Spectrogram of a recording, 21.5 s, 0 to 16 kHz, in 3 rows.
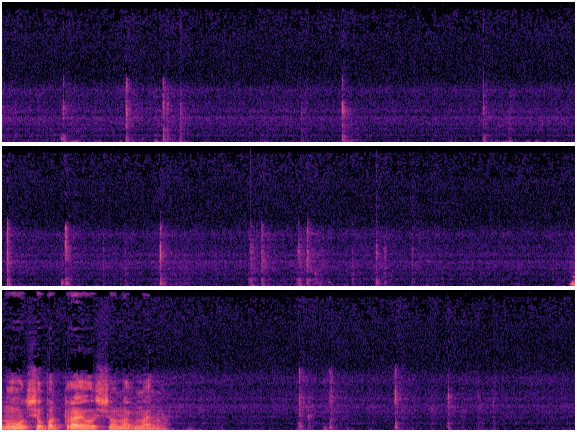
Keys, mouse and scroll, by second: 1.1 click, 2.4-4.7 middle drag, 6.2-7.7 drag, 8.3-9.4 middle drag, 10.4 click, 12.2-18.4 drag, 18.8 middle click, 20.3-21.4 drag.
